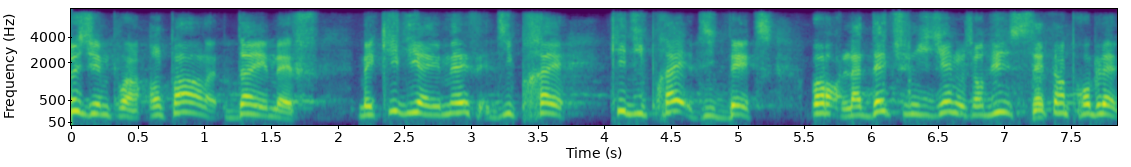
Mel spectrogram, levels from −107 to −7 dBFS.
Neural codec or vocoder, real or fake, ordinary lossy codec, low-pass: codec, 16 kHz, 2 kbps, X-Codec, HuBERT features, trained on general audio; fake; Opus, 64 kbps; 7.2 kHz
